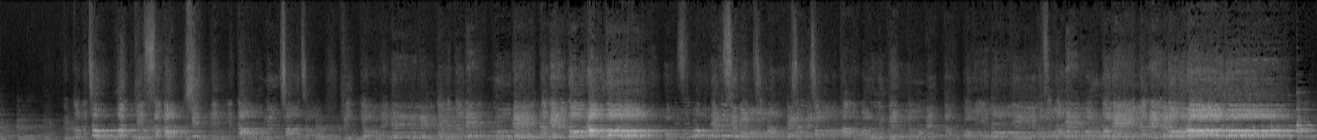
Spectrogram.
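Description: Choir singing sustained chords with piano accompaniment, the voices entering about two seconds in after a few bars of piano.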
